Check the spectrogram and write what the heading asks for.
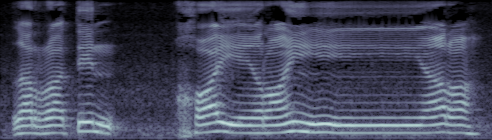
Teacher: इजहार कर दिया है तनवीन को, क्योंकि उसके बाद आ गया खा, हर्फ इजहार।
